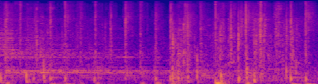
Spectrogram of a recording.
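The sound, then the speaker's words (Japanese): A homemade alarm device going off at a detached palace, a rapid, irregular string of loud cracking pops and rattling bursts that keeps sounding without pause, with no voices. “あれは私が作った警報装置だってば。離宮で何かあったんだ。”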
